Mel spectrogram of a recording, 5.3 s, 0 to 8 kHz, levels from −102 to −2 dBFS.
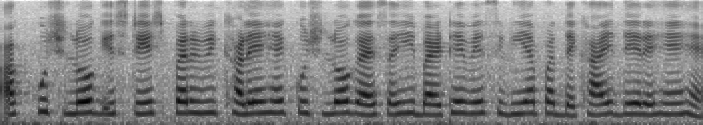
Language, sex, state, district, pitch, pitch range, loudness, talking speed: Hindi, female, Uttar Pradesh, Hamirpur, 280 Hz, 260-290 Hz, -17 LUFS, 225 wpm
